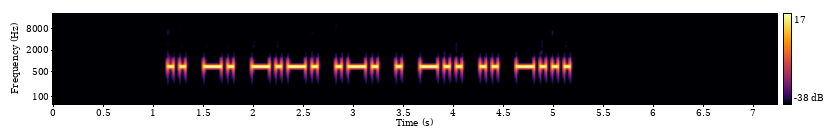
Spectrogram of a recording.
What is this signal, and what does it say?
Morse code, heard as a keyed tone, about 21 wpm, 700 Hz. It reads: INCREDIB
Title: Build A Word - 4 Letters At A Time - 10-Letter Words - 20wpm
